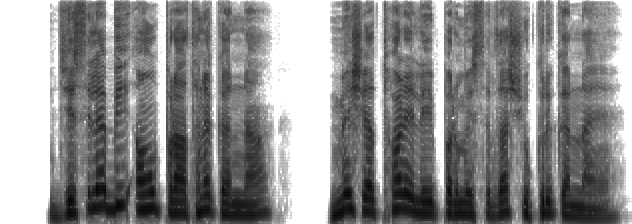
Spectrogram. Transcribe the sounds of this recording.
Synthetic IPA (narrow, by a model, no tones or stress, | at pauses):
d͡ʒeːslɛbʱiʔɐũpɾaːɾt̪ʰənakɐɾna | meːʃat̪ʰʊaːɽeləipɐɾmeːsəɾd̪aʃʊkɾkɐɾnaɛ̰ː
